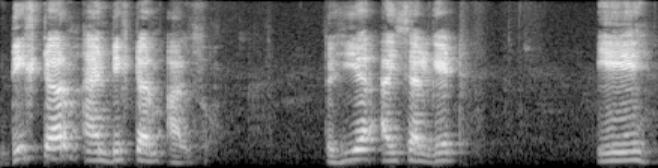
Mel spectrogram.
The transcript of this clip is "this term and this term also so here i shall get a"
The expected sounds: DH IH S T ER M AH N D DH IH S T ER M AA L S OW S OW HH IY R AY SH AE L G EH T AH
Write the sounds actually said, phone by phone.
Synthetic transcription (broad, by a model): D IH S T ER M AH N D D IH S T ER M AA L S OW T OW HH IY R AY S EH L G EH T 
